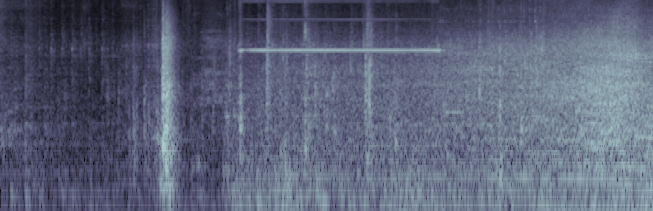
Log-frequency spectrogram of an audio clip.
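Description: A loud clunk, then the sailboat's inboard engine starts and runs steadily at idle. A steady high beep sounds for about two seconds just after it starts.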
